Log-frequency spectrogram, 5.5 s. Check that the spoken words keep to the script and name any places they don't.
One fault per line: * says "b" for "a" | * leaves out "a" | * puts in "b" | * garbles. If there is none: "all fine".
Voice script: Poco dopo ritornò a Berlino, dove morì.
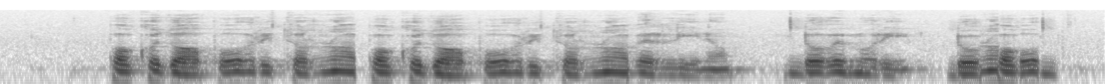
* puts in "poco dopo ritornò"
* garbles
